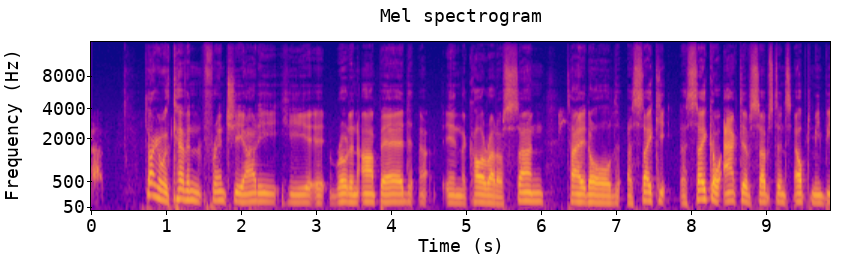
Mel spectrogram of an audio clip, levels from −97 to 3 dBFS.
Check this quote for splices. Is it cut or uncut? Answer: uncut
